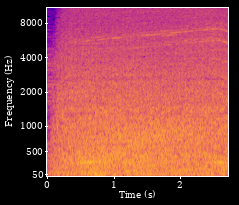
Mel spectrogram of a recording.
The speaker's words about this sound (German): Und föhnen. Ich trockne dich im Nu.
